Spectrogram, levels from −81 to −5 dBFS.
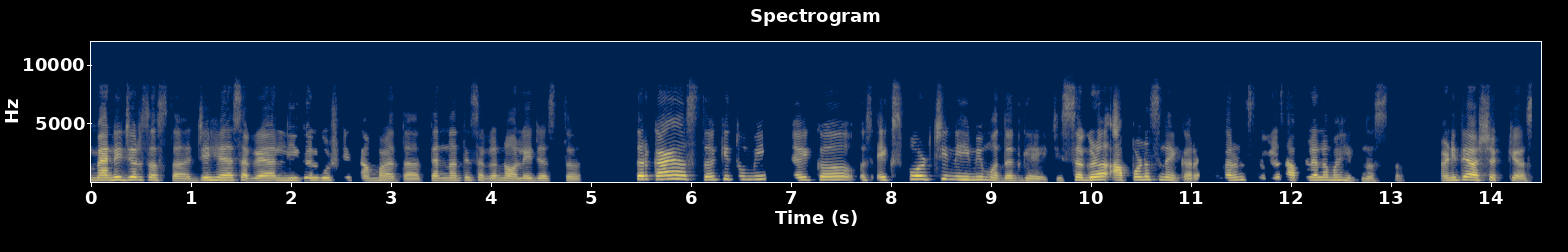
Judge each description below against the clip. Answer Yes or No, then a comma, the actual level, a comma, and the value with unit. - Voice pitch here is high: Yes, high, 205 Hz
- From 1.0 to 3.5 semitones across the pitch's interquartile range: No, average, 3.9 semitones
